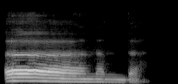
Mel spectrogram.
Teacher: it's just as important to shorten the second and third syllables as it is to extend the first syllable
